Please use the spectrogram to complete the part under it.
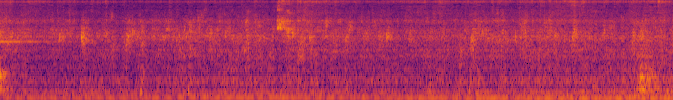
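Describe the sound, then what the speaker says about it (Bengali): Boiled potatoes shallow frying in hot oil for Kashmiri aloo dum, a steady close sizzle with faint crackles running alone throughout. "আমার তেলটা গরম হয়ে গেছে, দেখো একটা একটা করে আলুগুলোকে ছেড়ে দেবো।"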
